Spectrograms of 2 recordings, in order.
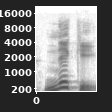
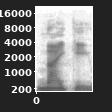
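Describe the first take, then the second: First: The name is said in a non-English way. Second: The name is said the common English way.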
